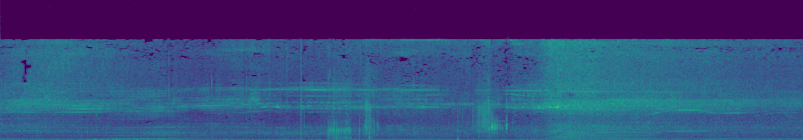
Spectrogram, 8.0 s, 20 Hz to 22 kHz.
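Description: Electric motor and propeller of a 1100 mm foam RC Cessna 162 model airplane droning in flight, its pitch sliding down and up about two-thirds of the way through, over a thin high whine.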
